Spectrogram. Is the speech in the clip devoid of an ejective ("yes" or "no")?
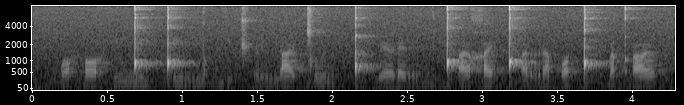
no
